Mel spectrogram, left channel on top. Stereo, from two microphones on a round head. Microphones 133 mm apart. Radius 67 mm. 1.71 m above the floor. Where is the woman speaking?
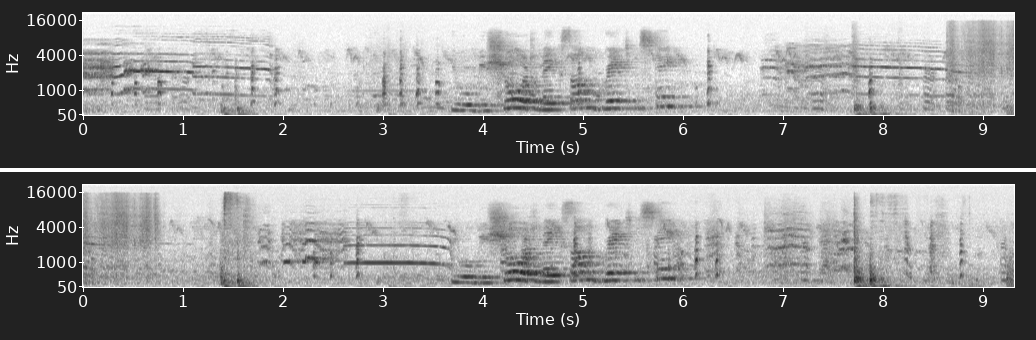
40° left (ahead or behind), 5 m; by 6.0 s 45° left (ahead or behind), 6.5 m.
